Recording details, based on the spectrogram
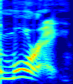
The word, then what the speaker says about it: Amore: So I watched her all summer when my racehorse had her, and we got all the works, and it was Amo Ray, is all everybody says. It's Amore, like love.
